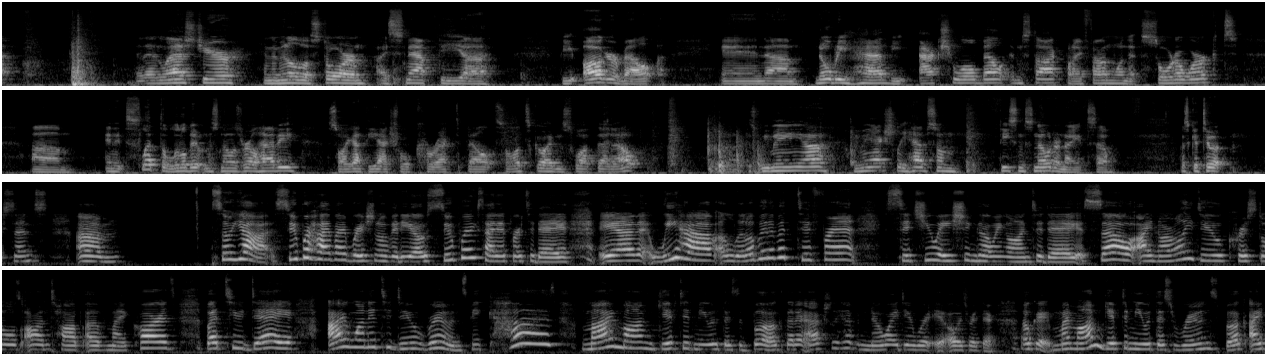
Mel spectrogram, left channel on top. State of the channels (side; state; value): both; different; correlation 0.00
